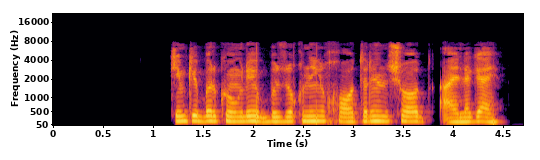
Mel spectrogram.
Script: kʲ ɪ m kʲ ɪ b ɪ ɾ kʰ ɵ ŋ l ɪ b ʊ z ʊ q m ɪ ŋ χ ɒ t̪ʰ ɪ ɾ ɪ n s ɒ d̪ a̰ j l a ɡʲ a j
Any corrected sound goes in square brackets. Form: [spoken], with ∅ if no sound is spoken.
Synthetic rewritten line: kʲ ɪ m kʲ ɪ b ɪ ɾ kʰ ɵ ŋ l ɪ b ʊ z ʊ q [n] ɪ ŋ χ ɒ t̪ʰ ɪ ɾ ɪ n [ʃ] ɒ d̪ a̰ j l a ɡʲ a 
